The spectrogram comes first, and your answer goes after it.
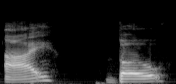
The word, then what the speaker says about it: ibogaine: It's pronounced it's three syllables. I boame.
